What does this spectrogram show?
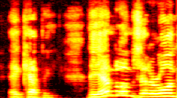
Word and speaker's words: kepi: The hat that I'm wearing is called a kepi. It's pronounced, it's spelled Kepi. It's a French word that means cap.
